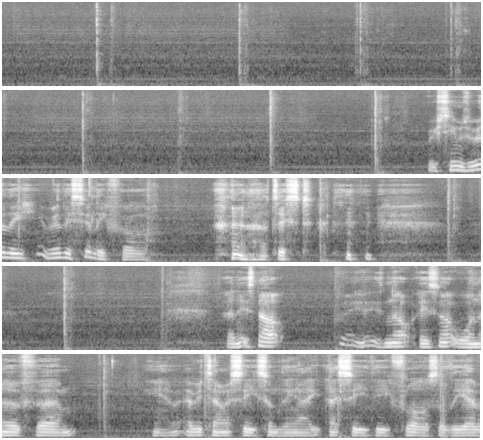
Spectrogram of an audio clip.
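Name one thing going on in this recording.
A punch needle taps rapidly as it pokes through stretched cloth.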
